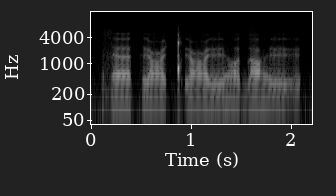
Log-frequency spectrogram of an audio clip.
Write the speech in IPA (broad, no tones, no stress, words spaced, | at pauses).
zɐː køʕø ǃʼøʕøːɦɔ dɒɦøː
